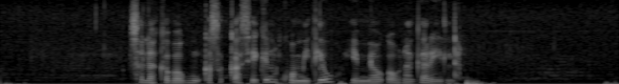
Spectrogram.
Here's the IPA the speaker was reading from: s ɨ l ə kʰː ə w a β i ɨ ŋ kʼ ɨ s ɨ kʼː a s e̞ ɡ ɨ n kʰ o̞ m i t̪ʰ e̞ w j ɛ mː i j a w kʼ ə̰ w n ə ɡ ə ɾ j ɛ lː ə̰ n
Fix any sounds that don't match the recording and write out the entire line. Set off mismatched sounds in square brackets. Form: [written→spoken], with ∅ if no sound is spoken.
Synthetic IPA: s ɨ l ə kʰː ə [w→β] a β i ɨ ŋ kʼ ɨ s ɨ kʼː a s e̞ ɡ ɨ n kʰ o̞ m i t̪ʰ e̞ w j ɛ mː i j a w kʼ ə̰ w n ə ɡ ə ɾ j ɛ lː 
